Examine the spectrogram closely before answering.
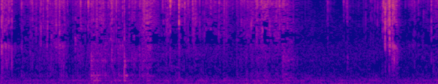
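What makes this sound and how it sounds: A hand with long painted nails squeezes and crushes a loose pile of thin pink and green dry soap shavings on a table. The result is a dense, bright crunching and crinkling that runs for about four seconds, then drops to quiet. A last sharp crunch follows near the end.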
